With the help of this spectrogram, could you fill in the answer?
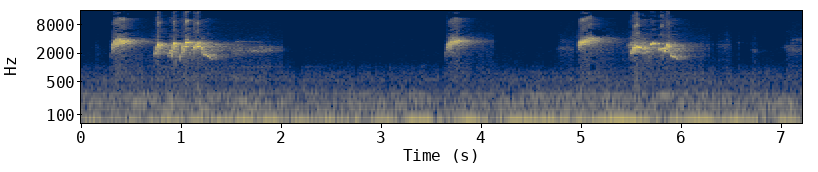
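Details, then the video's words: Red-whiskered bulbul, song for training young birds and competition singing: bright whistled phrases in short bursts, some with rapid clicking notes and descending slurs, repeated several times with pauses; constant low hum in background. "CHÀO MÀO | Luyện giọng má trắng chim non - Thúc chim hót hay hót đấu"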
